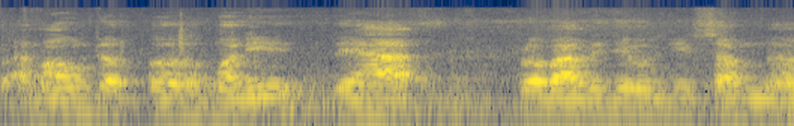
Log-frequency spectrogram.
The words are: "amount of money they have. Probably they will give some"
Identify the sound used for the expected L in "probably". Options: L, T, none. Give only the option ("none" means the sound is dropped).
none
